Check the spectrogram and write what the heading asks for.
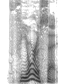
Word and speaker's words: Fioricet: The search of the items brought into the hotel room by Salt and Ramos revealed lidocaine, antibiotics, prescription antibiotics, Xanax, and Foresight? – Fioricet is Fioricet? How I pronounce it.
